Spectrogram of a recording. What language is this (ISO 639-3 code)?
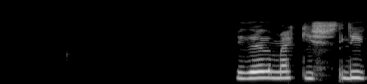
isl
